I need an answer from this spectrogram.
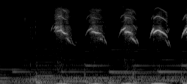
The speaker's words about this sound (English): Remember, this was a specially trained messenger bird. This bird knew exactly where to fly and how to get back to HQ.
